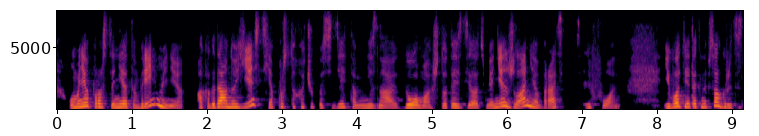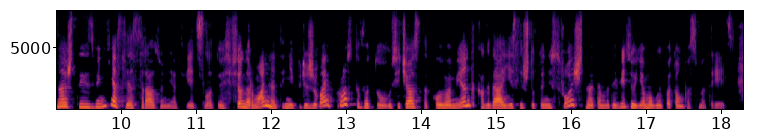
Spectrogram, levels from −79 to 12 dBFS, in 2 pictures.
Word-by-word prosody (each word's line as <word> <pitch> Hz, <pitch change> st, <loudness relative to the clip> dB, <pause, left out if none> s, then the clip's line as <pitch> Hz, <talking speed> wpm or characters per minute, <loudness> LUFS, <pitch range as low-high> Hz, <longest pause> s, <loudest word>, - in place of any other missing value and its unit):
у 210 Hz, -, 0 dB
меня 280 Hz, +6 st, +6 dB
просто 255 Hz, -3 st, 0 dB
нет 240 Hz, +1 st, +3 dB
времени, 230 Hz, -, +2 dB, 0.2 s
а 205 Hz, -, -4 dB
когда 235 Hz, +4 st, +7 dB
оно 240 Hz, -1 st, +4 dB
есть, 350 Hz, -, 0 dB
я 215 Hz, -, -2 dB
просто 235 Hz, +2 st, -9 dB
хочу 235 Hz, +1 st, -10 dB
посидеть 215 Hz, +3 st, -6 dB
там, 190 Hz, -4 st, -5 dB
не 210 Hz, -, -2 dB
знаю, 160 Hz, -4 st, -4 dB
дома, 200 Hz, -7 st, +4 dB
что-то 225 Hz, +4 st, -2 dB
сделать, 185 Hz, -4 st, -3 dB
у -, -, -5 dB
меня 230 Hz, +9 st, +3 dB
нет 285 Hz, -, +4 dB
желания 245 Hz, +4 st, +4 dB
брать 205 Hz, +7 st, -3 dB, 0.2 s
телефон". 220 Hz, 0 st, -8 dB, 0.6 s
И 220 Hz, -, 0 dB
вот 280 Hz, +4 st, +6 dB
я 255 Hz, -, +3 dB
так 250 Hz, 0 st, 0 dB
написала, 245 Hz, +7 st, +3 dB
говорю: 230 Hz, -5 st, -2 dB
"Ты 215 Hz, -, -20 dB
знаешь, 285 Hz, +3 st, +2 dB
ты 250 Hz, -3 st, -3 dB
извини, 240 Hz, +6 st, -2 dB
если 290 Hz, -11 st, +3 dB
я 210 Hz, -, 0 dB
сразу 185 Hz, -7 st, -3 dB
не 155 Hz, -, -10 dB
ответила. 155 Hz, -, -9 dB
То -, -, -12 dB
есть 185 Hz, -2 st, -7 dB
всё 260 Hz, -, +1 dB
нормально, 215 Hz, -, +3 dB
ты 210 Hz, -, -15 dB
не 210 Hz, -1 st, -2 dB
переживай. 215 Hz, -, -1 dB
Просто 430 Hz, -, -1 dB
вот 230 Hz, -1 st, -4 dB
у 190 Hz, -1 st, -4 dB
сейчас 245 Hz, +4 st, 0 dB
такой 215 Hz, -2 st, -2 dB
момент, 210 Hz, -, +2 dB
когда 205 Hz, -1 st, +1 dB
если 205 Hz, +1 st, -3 dB
что-то 200 Hz, 0 st, -7 dB
не 200 Hz, 0 st, -3 dB
срочное, 260 Hz, -, -2 dB
там 185 Hz, 0 st, -6 dB
это 195 Hz, -, -6 dB
видео 240 Hz, 0 st, -1 dB
я 190 Hz, +2 st, -2 dB
могу 190 Hz, -2 st, -1 dB
и -, -, -8 dB
потом 170 Hz, -3 st, -5 dB
посмотреть". -, -, -15 dB
220 Hz, 215 wpm, -23 LUFS, 200-250 Hz, 0.6 s, когда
